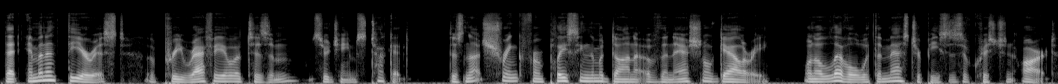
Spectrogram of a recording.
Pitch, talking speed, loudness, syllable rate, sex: 130 Hz, 165 wpm, -21 LUFS, 5.3 syllables/s, male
